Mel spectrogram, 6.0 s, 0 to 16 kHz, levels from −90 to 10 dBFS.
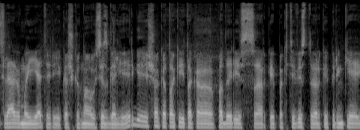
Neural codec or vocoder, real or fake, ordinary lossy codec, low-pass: vocoder, 44.1 kHz, 128 mel bands every 512 samples, BigVGAN v2; fake; MP3, 64 kbps; 14.4 kHz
